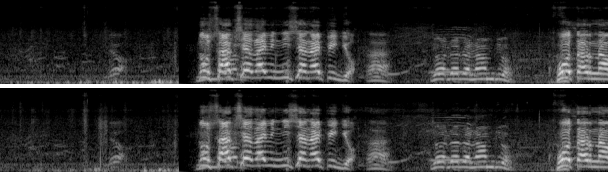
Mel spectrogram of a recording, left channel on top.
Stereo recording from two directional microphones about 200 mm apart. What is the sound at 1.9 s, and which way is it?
Speech, 25° left (ahead or behind).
